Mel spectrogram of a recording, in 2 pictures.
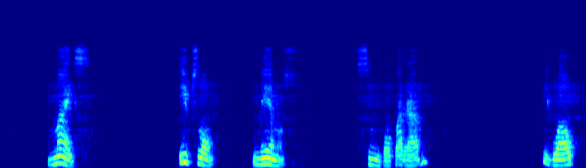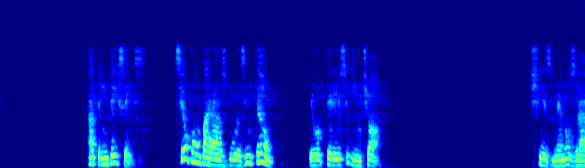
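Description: A young man speaks calmly and clearly into a close microphone, in short phrases with pauses.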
